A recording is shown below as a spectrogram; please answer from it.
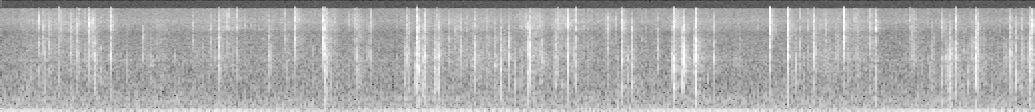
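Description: A small, full pink plastic-film pocket tissue pack is held horizontally and squeezed and crinkled with fingertips and long nails. Quick, bright, crisp crackles come in irregular bursts, each dying away almost instantly. Beneath them runs a quiet, steady low hum.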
